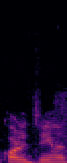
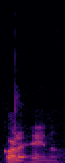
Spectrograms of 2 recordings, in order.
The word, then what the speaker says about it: Cartagena: wrong i'm not well most people i just tell them carter gina so i don't be like a house but like it's really pronounced carter hannah okay yes sir i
